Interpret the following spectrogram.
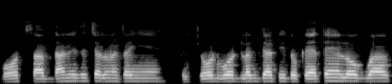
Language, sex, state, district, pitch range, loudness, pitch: Hindi, male, Uttar Pradesh, Jyotiba Phule Nagar, 140-150 Hz, -16 LUFS, 145 Hz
